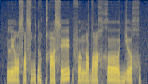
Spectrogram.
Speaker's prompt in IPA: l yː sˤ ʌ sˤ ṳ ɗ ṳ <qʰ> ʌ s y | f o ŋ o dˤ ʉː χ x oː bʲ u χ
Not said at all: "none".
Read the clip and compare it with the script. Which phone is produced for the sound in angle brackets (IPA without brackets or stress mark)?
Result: qʰ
